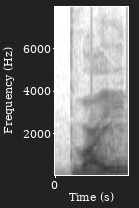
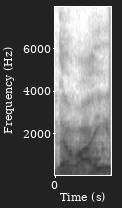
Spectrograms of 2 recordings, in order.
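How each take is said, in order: First: दवाई with the first vowel dropped, "dvai"; wrong pronunciation of दवाई. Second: दवाई with a full first vowel, "da-vai"; correct दवाई. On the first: Teacher showing students the error, दवाई as "dvai". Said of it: "नहीं होगा". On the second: Teacher giving the correct form, दवाई as "da-vai". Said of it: "पूरा रहेगा दवाई". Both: Shown as a demonstration.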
